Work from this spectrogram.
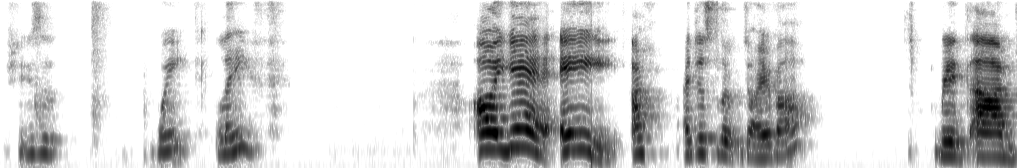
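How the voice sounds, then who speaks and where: A woman's voice: lowish voice, bright, forceful tone. Australian woman, livestream host, sarcastic casual commentator. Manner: chatty, sarcastic, laughs often.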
